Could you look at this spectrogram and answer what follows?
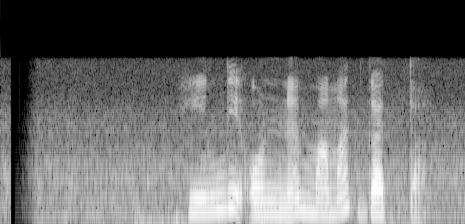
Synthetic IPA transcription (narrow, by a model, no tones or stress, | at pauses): hind̪iʔonːəmamat̪ɡat̪ːa̰ː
